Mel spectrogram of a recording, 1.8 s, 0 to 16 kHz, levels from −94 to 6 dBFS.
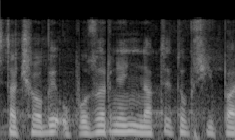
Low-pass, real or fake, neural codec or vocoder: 9.9 kHz; fake; vocoder, 22.05 kHz, 80 mel bands, WaveNeXt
